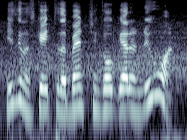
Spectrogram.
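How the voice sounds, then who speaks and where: A man's voice: high voice, very fast, noisy background. A man doing hockey play-by-play commentary in an imitation of a TV sports announcer.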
